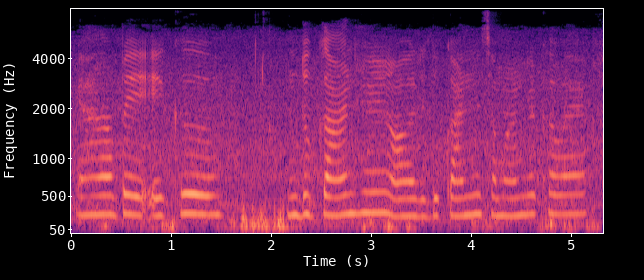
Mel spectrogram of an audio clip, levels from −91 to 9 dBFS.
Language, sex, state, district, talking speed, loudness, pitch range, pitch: Hindi, female, Bihar, East Champaran, 135 wpm, -17 LUFS, 235-255 Hz, 245 Hz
